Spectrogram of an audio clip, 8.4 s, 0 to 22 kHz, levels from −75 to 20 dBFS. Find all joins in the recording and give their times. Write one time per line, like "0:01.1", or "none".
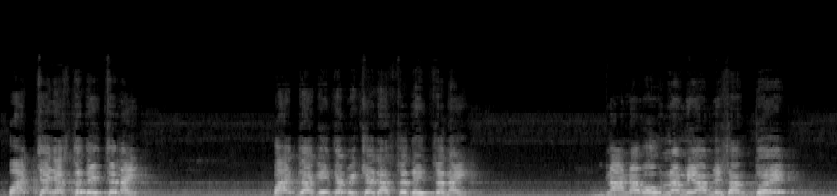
0:06.1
